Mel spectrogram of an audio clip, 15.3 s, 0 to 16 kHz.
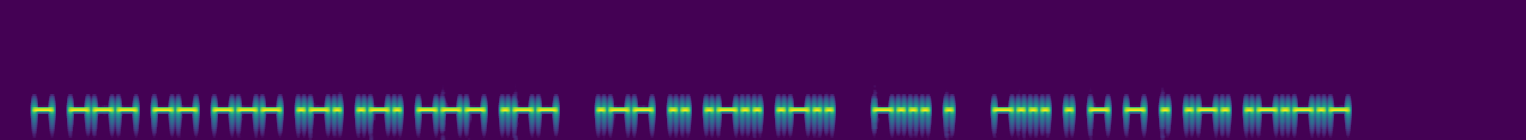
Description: Morse code, heard as a keyed tone, about 21 wpm, 700 Hz. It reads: TOMORROW WILL BE BETTER.
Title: Sentences with 2-Word Phrases - Spoken Beginning - 20wpm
